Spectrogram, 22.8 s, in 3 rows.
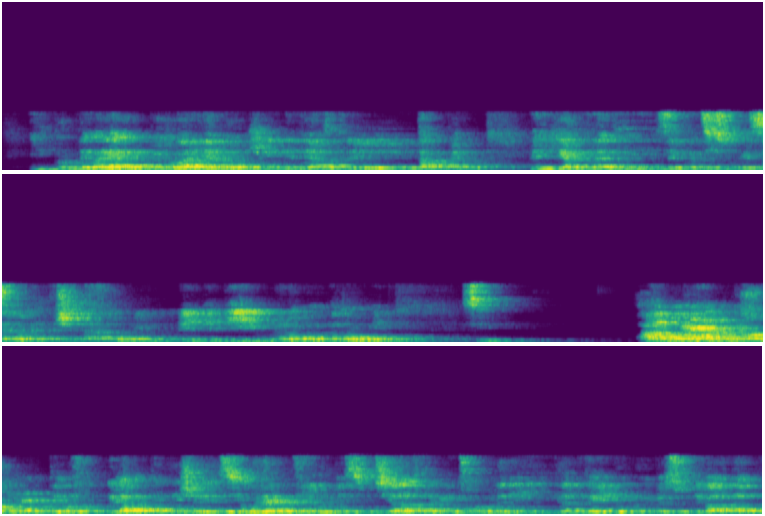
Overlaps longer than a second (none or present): present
